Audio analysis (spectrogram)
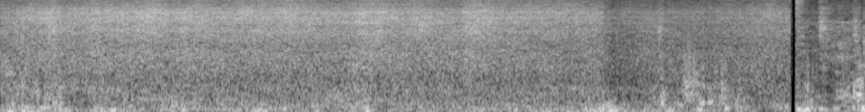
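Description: Strong wind roars across the deck of a cruise ship in rough seas, with steady surf and wave wash underneath and occasional buffeting gusts against the microphone; nobody speaks.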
